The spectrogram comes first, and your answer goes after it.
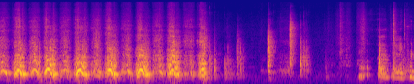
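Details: Thin turning saw blade just resharpened, making curve cuts: steady, even rasping strokes about two a second, then stops, slight vibration as the blade needs lowering for more support; sharp saw cutting cleanly.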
